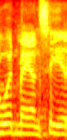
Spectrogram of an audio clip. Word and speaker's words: Woodmansee: Because Leland Woodmansee is no longer the president of the club, which rhymes with chimpanzee, for those of you that don't know Leland's rhyming thing.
